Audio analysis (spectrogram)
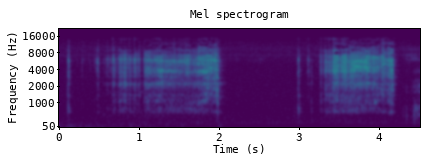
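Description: An M9 bayonet blade is rubbed against the sharpening stone built into the back of its worn scabbard. Two rasping strokes sound up close, separated by a short pause with a faint click.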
